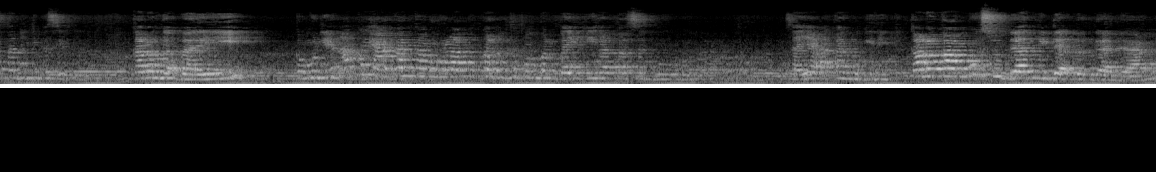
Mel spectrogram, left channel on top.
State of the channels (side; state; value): right; silent; digital silence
